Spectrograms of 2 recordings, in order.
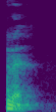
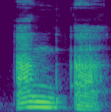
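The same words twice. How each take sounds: First: "anna", the d dropped; shortened form. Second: "and a" as two separate full words; full form. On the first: Teacher showing the shortened form, quick "anna". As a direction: squeeze and a into a quick weak "anna". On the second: Teacher contrasting the unreduced form, full "and a". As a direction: sound the d in "and", then a distinct "a". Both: Shown as a demonstration. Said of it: "shortening to".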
